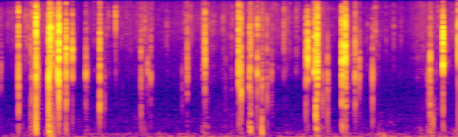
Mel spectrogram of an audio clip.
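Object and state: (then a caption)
Crumpled kraft paper sheet. A single crumpled sheet of thin, flexible brown kraft paper, held in both hands, is squeezed and crinkled with the fingertips and thumbs. It makes a quick series of sharp, dry crackles and crinkles, bright and papery, with quiet gaps between the bursts. Each crackle stops at once with no ring.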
